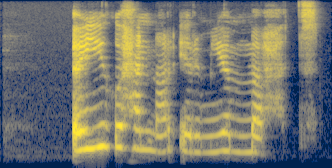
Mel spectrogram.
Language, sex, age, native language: Icelandic, female, 9, Icelandic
